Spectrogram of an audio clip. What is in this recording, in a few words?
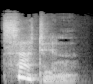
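"satin", British English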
